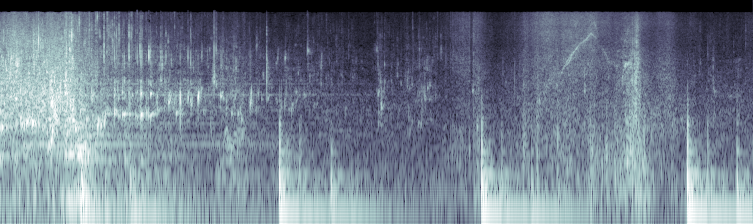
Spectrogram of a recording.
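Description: Bathwater sloshes and splashes in a tub for a radio drama of Aeschylus' Agamemnon, a loud swirl at the start followed by several separate slops and drips with quiet gaps between.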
